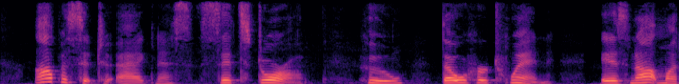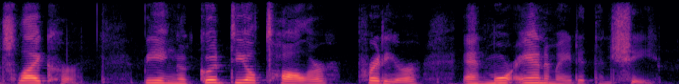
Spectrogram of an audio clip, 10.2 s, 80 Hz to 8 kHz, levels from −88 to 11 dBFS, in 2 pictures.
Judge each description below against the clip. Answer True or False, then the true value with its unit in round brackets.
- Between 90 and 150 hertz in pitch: False (225 Hz)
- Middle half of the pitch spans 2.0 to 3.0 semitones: False (4.3 semitones)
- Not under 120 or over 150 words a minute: True (145 wpm)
